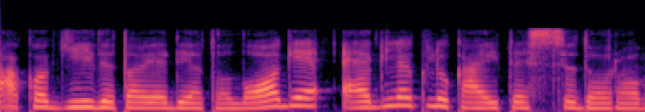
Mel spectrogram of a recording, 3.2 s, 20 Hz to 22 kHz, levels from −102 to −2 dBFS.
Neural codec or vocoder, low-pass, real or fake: codec, 16 kHz, 4 kbps, FreqCodec, larger model; 7.2 kHz; fake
